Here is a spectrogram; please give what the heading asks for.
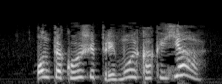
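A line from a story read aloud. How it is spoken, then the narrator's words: Exclaiming. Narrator (Russian): воскликнул Дикон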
